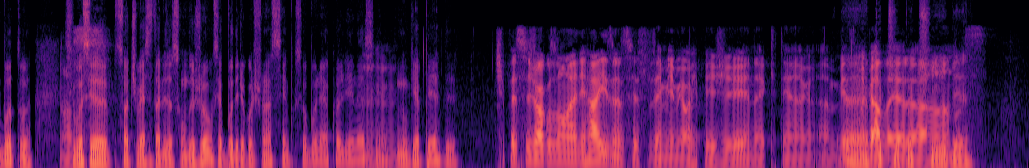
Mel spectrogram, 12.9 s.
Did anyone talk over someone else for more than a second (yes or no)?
yes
